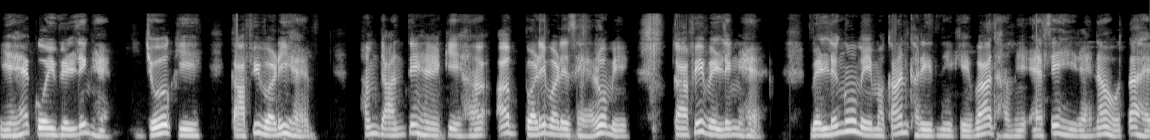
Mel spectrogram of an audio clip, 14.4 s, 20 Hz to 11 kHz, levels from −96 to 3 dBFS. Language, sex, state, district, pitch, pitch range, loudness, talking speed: Hindi, male, Uttar Pradesh, Budaun, 145 Hz, 135-170 Hz, -15 LUFS, 135 wpm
